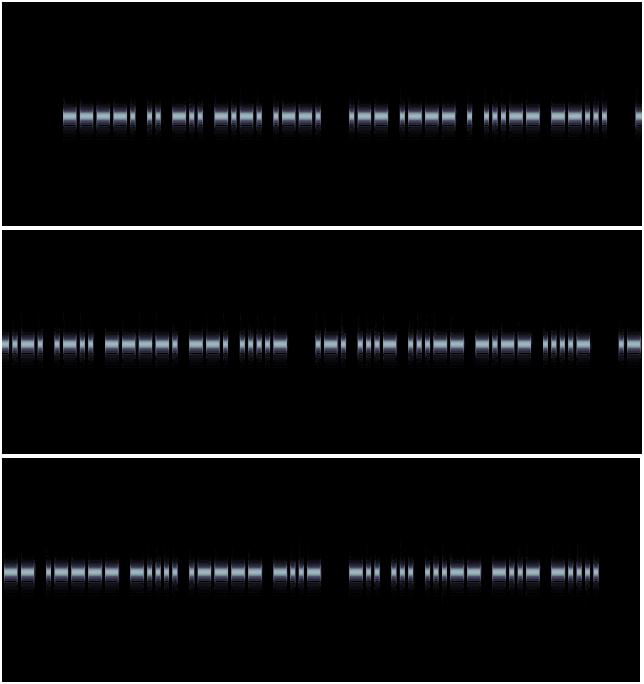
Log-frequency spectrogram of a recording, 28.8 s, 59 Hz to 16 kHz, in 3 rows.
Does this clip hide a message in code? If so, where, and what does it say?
Yes: Morse code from 0.9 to 28.2 s, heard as a keyed tone, machine-sent, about 19 wpm, 920 Hz. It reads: 9IDCP WJE37 CL9G4 RV3Y4 J161X DS3X6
